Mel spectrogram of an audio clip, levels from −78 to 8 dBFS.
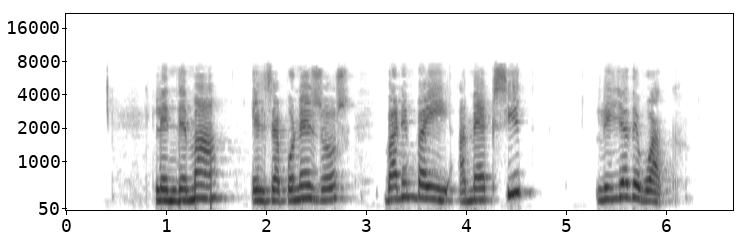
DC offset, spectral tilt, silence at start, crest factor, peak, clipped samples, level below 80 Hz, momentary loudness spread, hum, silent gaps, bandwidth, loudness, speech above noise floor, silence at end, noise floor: under 0.1%; -5 dB/octave; 0.9 s; 16 dB; 0 dBFS; under 0.1%; -56 dBFS; 9 LU; none; none; 7.8 kHz; -15 LUFS; 55 dB; 0.7 s; -69 dBFS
